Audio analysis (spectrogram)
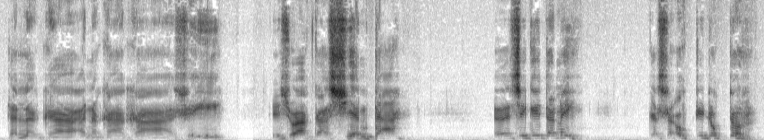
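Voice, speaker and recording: A man's voice: fairly high pitch, slow pace, long pauses, pushed and bright, no room sound, heavily acted. A man playing a harried husband in a radio drama, explaining an emergency insistently. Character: harried husband phoning home about an emergency.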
